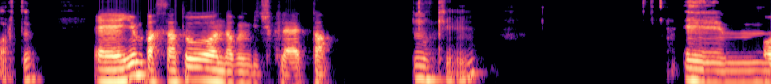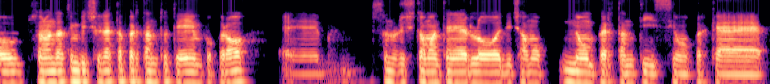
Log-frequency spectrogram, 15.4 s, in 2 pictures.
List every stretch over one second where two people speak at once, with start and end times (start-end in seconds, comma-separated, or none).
none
